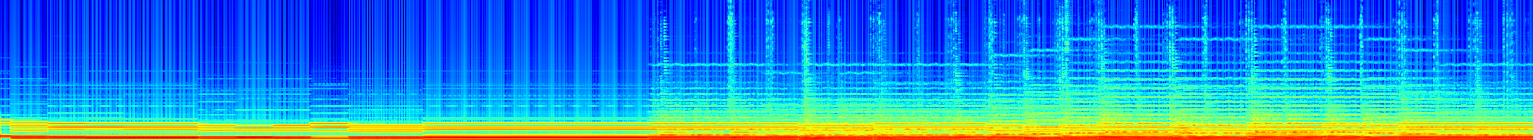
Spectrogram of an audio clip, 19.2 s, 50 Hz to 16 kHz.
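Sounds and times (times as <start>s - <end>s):
guitar: 0.1s - 19.1s.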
